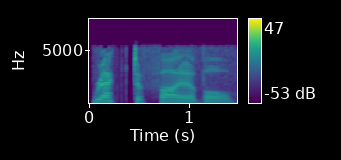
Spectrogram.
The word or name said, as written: rectifiable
